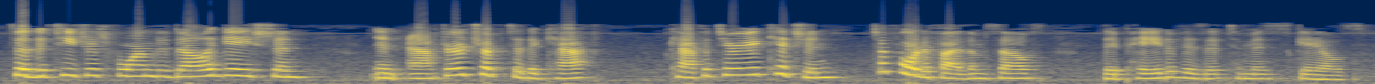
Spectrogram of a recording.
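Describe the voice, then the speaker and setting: A woman reading a picture book aloud in an expressive, deliberate way, stressing words for young listeners. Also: mid-range voice, dull audio. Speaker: children's story reader.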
